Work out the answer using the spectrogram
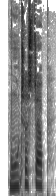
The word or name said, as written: motorstop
